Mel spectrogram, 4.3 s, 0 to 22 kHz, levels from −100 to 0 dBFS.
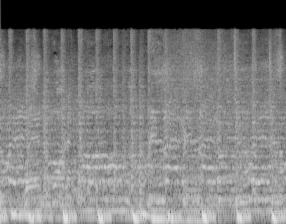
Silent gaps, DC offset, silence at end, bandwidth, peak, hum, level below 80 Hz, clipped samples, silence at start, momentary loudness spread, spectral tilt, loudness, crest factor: none; under 0.1%; 0 s; 14 kHz; -4 dBFS; none; -24 dBFS; under 0.1%; 0 s; 2 LU; -4 dB/octave; -18 LUFS; 14 dB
